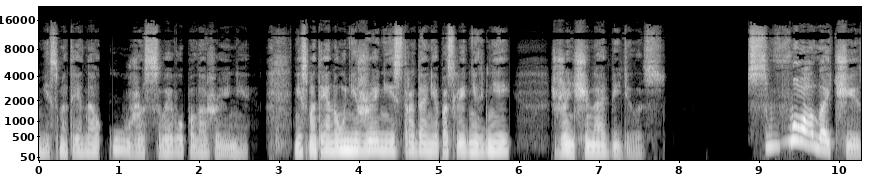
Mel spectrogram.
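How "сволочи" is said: piercing, very high yell with fresh force. An offended woman, held prisoner, yells with renewed force. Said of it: "заорала она с новой силой".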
